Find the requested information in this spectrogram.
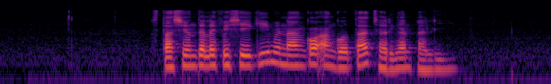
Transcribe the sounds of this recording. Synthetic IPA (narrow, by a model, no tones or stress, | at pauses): st̪asiʊnt̪elefisiːkiminaŋkɔʔaŋɡot̪ad̥ʒ̥ä̤ɾiŋanb̥ä̤li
